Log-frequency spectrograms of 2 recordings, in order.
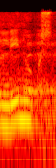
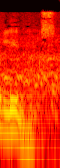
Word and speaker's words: Linux: La primera pregunta de la categoría fácil es, ¿cómo se pronuncia Linux? Bueno, yo Linux lo pronuncio Linux. Sin embargo, si fuese Linus Torvalds, no hay duda de que lo pronunciaría Linux.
